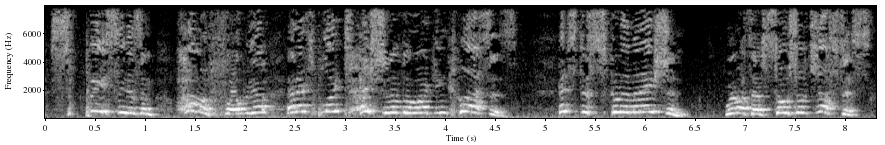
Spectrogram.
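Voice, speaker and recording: A man's voice: very high voice, a little mellow, echoey room, slight background noise, low-quality recording. A man voicing a hand-wringing college professor who declaims in outrage.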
